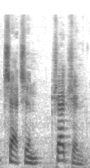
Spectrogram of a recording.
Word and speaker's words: Chechen: He's a Chechen. Is that the right way to say it? – Chechen. – There it is.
